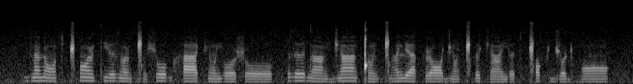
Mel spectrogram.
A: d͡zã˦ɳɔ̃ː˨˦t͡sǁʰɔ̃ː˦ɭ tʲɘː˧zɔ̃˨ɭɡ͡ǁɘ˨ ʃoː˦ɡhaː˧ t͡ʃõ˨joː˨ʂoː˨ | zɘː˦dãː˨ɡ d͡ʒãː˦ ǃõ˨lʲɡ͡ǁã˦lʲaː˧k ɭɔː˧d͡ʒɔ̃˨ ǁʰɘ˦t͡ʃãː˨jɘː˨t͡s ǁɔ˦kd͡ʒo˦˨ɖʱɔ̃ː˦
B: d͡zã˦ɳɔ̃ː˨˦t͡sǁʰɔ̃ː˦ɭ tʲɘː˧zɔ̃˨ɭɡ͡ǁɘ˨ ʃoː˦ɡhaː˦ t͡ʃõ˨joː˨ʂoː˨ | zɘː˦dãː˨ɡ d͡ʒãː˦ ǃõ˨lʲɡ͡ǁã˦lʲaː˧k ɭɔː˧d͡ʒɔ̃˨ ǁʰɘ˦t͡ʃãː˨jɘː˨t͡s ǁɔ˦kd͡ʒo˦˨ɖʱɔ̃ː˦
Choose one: A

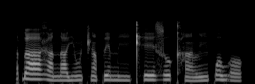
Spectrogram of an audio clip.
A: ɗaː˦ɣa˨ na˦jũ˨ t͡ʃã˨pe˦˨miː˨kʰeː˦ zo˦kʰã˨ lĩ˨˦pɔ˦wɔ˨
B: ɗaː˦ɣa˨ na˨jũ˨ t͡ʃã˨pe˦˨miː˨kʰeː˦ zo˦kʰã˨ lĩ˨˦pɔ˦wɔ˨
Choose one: B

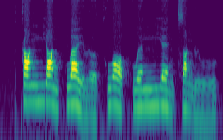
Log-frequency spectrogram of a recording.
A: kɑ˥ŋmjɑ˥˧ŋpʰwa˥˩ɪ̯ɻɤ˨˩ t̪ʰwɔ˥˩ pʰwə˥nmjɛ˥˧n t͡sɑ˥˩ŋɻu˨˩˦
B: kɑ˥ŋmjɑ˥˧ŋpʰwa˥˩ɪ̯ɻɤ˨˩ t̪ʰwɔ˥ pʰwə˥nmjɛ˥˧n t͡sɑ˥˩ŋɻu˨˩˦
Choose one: A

